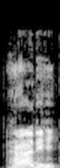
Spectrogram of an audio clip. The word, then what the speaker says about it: هذه: لأن هاء التنبيه إذا دخلت على اسم الإشارة تحذف ألفها رسما وتثبت نطقا. هذه.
